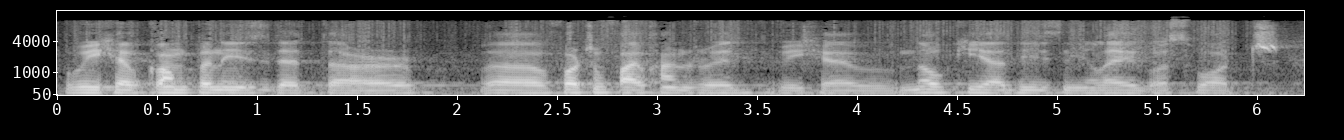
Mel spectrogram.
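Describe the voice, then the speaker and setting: A man with a Serbian accent talks through his product in English, his pitch staying flat and unvaried. He restarts words and phrases often, over a faint background hum. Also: in a large hall. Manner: halting, frequent restarts and cut-off words. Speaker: software startup founder on a panel. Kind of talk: panel introduction.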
